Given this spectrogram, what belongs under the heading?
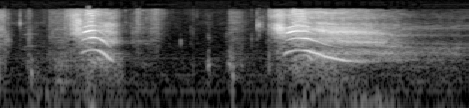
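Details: Two high-pitched sneezes about a second apart, the second longer with a trailing squeal, from a VTuber sneezing compilation; ordinary sneezing.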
